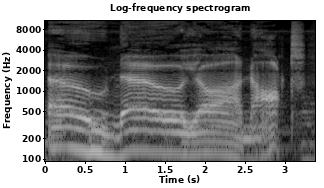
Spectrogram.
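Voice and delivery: slow, lightly voiced greedy troll; a hint of a hungry troll gloating. Troll threatening to eat the little goat, mildly gloating troll voice.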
